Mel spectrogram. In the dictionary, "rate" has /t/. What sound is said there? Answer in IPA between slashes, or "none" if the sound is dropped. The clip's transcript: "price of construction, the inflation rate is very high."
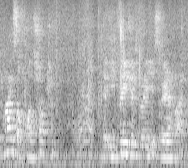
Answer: none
